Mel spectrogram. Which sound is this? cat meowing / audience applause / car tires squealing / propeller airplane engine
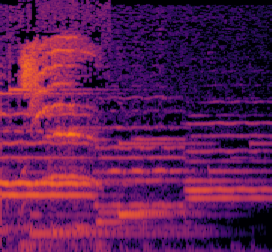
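cat meowing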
